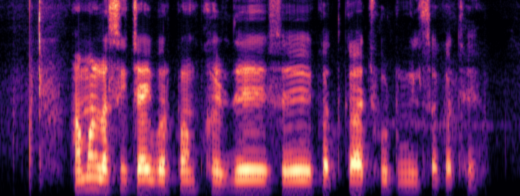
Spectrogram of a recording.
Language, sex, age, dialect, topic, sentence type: Chhattisgarhi, male, 31-35, Northern/Bhandar, agriculture, question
